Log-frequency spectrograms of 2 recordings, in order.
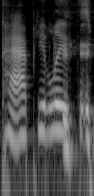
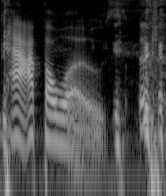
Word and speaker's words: Capulets: We don't pronounce it Capulets, we call them Capolos. We have to make everything Italian.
